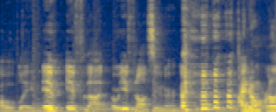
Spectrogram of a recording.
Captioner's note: laughs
